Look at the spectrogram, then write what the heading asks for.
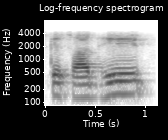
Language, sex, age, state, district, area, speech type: Urdu, male, 30-45, Delhi, New Delhi, urban, conversation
